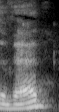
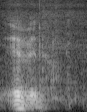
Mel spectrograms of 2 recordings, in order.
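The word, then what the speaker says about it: עבד: So the word there is aved. How do you pronounce that for slave? Aved. Eved. Eved. So Yep.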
